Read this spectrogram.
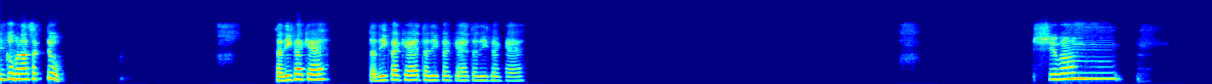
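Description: A woman speaks calmly into a microphone, explaining in short phrases.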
